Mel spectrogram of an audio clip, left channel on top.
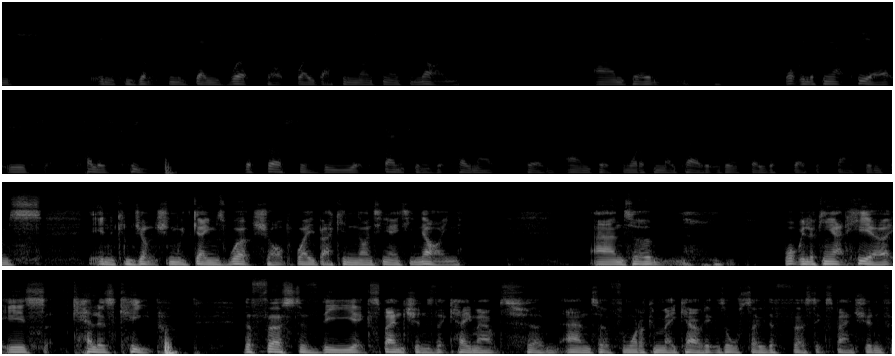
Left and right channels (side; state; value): left; quieter; 23.6 dB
